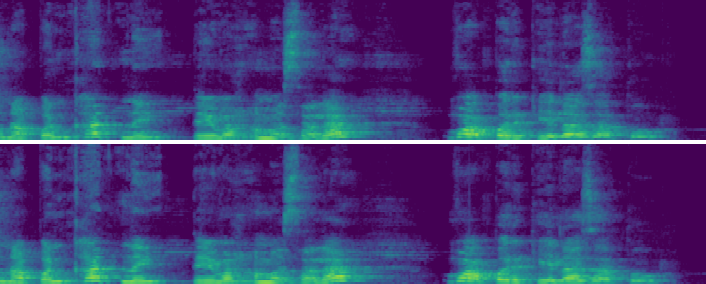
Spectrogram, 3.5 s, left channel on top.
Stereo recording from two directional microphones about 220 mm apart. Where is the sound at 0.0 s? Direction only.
40° right (ahead or behind).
